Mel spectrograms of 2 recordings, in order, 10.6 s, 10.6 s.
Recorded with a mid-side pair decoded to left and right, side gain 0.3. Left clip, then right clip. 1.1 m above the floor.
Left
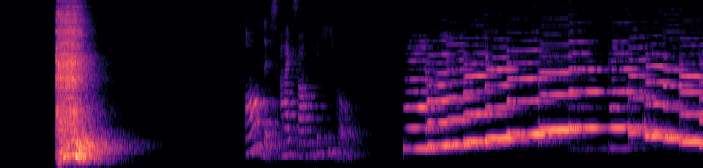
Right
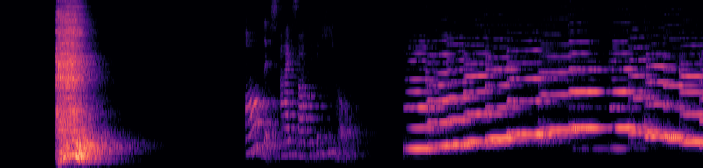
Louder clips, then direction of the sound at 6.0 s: Even; 55° left.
